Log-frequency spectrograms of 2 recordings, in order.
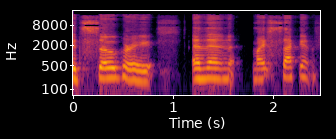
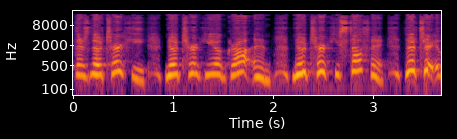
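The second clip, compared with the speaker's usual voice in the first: higher, mock-upset kid's lament; Ralph; 5 semitones higher, faster than usual. Kid's voiceover mourning the ruined dinner, mock upset. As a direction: list each loss like an upset kid, pitched up. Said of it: "He's, like, so upset".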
